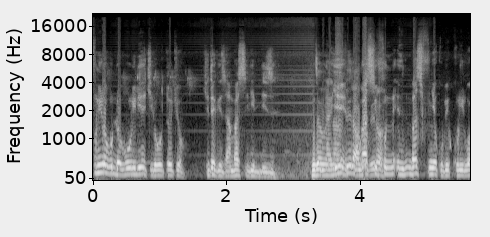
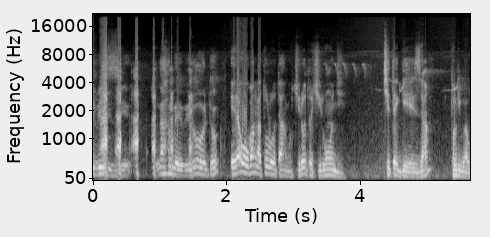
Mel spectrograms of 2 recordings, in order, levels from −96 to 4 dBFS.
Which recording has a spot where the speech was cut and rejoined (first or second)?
second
